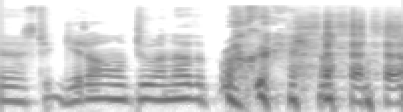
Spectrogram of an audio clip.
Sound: laughs

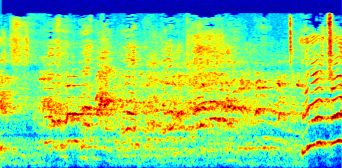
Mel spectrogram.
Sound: audience laughing

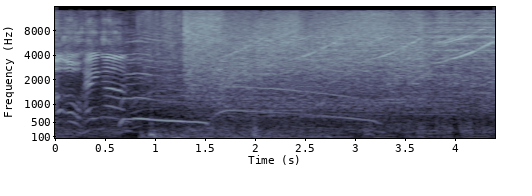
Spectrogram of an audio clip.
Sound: farting noise; alarm sounding

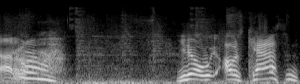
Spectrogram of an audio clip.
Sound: grunting

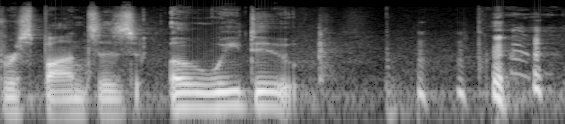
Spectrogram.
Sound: laughs

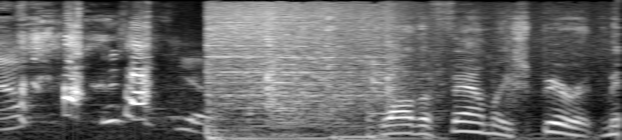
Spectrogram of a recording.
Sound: laughter

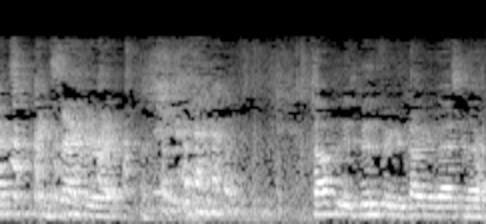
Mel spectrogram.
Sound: audience laughs

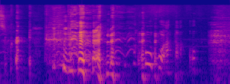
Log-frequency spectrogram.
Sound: all laughing

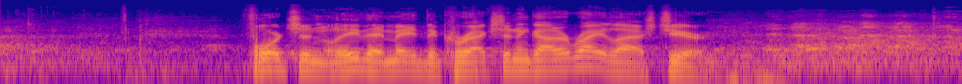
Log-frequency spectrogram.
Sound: laughter

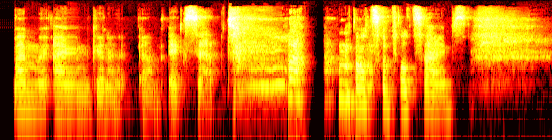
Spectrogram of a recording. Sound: laughs

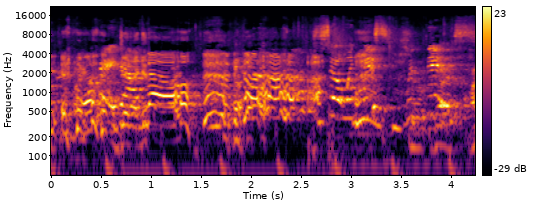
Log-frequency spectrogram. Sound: laughs

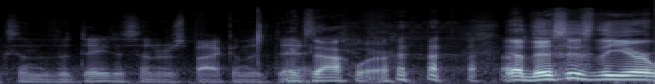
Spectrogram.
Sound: laughs

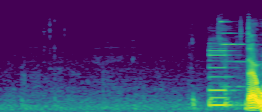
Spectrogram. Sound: buzzer beeps

